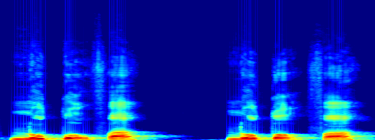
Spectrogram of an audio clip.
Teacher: یہاں پہ طا حروف قلقلہ ہے تو طا کو بھی ظاہر کر کے پڑھیں گے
